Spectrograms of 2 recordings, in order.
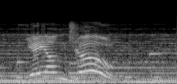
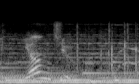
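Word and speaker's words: Yeongju: The MVP award goes to Yeongjo. It's actually Youngju.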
